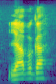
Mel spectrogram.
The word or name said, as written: yabga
